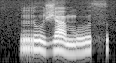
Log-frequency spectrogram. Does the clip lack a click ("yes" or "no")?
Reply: yes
